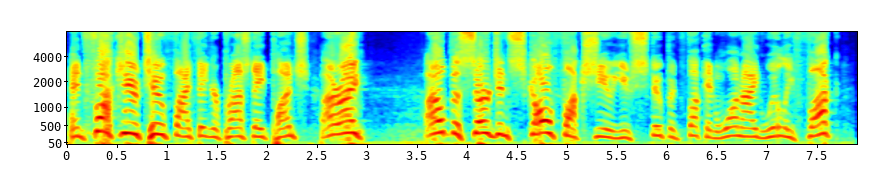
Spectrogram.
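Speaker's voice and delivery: loud bursts easing slightly; angry cursing. Real, not acted. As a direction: lash out at a heckler. Cursing a named chatter.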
